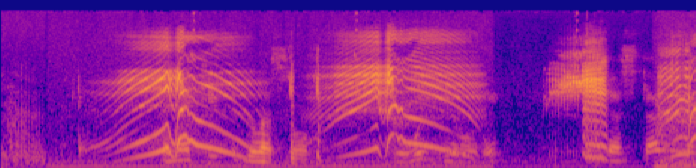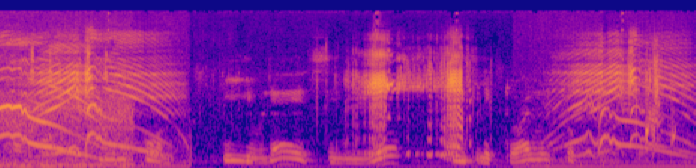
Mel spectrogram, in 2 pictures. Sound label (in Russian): Красноголовый нырок Moriglione; plurifon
